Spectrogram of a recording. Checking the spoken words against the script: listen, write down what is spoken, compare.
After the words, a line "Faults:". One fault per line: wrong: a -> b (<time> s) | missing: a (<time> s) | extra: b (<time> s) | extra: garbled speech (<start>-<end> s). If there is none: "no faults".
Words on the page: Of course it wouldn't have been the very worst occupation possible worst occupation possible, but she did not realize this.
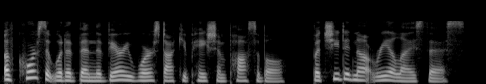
Of course it would have been the very worst occupation possible, but she did not realize this.
Faults:
wrong: wouldn't -> would (0.6 s)
missing: worst occupation possible (2.9 s)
